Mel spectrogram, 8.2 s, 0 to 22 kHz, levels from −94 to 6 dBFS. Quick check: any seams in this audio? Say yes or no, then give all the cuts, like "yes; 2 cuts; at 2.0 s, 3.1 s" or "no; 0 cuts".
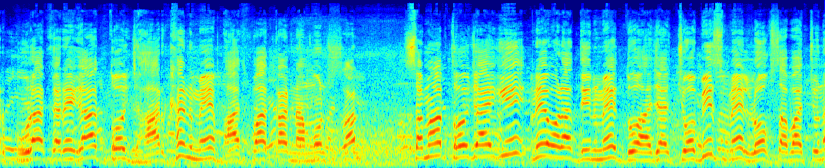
yes; 1 cut; at 5.3 s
